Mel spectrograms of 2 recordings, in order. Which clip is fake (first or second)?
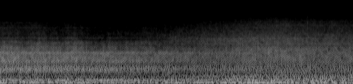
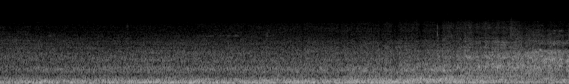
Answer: first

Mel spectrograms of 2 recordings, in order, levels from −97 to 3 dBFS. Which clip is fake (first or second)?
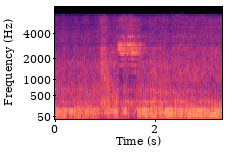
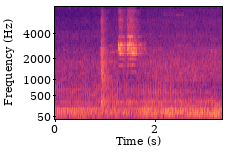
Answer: first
